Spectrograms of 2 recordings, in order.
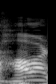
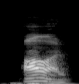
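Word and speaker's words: hour: এটা অ্যান হচ্ছে অ্যান আওয়ার আওয়ার এটা হাওয়ার নয় আওয়ার আমরা সবাই জানি এটা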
